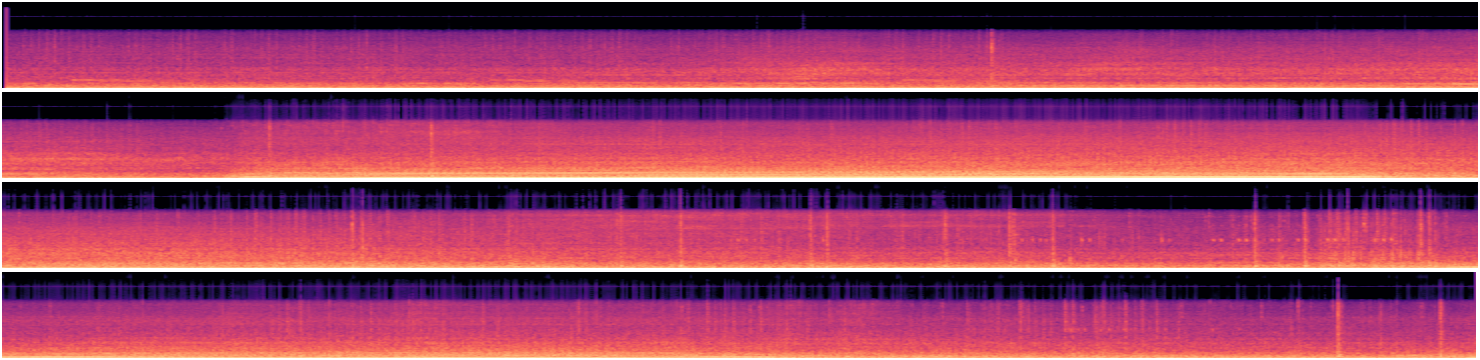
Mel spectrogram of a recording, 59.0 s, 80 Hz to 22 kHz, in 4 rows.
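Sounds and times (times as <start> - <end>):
vehicle engine idling and revving: 0.0 - 59.0.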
